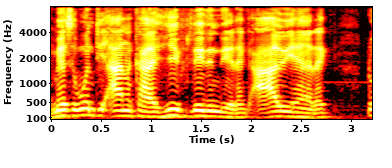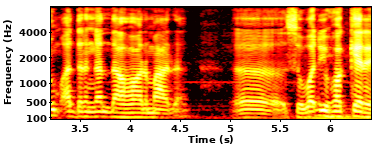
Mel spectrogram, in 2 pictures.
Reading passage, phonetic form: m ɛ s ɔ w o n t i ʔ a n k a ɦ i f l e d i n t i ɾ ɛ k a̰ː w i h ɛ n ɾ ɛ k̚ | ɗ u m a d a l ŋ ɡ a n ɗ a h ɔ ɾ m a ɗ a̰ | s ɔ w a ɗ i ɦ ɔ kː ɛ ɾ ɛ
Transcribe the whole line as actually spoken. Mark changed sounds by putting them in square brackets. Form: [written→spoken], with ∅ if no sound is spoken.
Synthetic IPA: m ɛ s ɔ w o n t i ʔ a n k a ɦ i f l e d i n [t→d] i ɾ ɛ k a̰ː w i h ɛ n ɾ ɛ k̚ | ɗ u m a d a [l→ɾ] ŋ ɡ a n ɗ a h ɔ ɾ m a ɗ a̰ | s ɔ w a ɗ i ɦ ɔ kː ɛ ɾ ɛ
